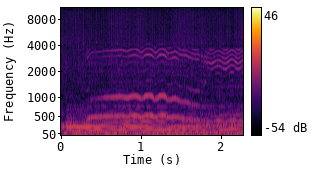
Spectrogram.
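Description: Soprano voice singing a long held note with wide vibrato over instrumental accompaniment, the pitch falling near the end. It is heard from a 1934 lacquer radio transcription disc.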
